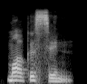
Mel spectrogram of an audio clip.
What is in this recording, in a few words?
"moccasin", Indian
